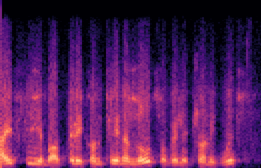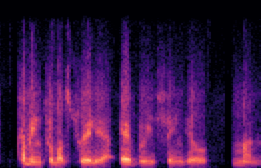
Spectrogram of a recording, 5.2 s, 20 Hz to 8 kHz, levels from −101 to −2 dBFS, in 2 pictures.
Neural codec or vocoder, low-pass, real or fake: none; 7.2 kHz; real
